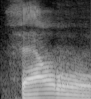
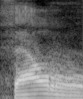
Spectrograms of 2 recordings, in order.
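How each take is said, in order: The two takes are said the same way.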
